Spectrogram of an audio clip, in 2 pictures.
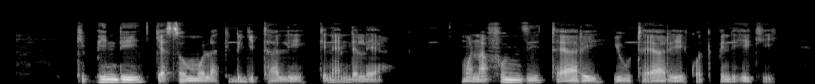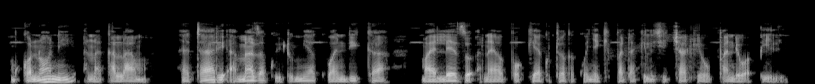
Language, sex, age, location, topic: Swahili, male, 25-35, Nairobi, education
